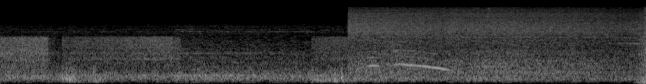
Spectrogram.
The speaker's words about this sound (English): You're listening to Static Line Jumps, paratroopers from the 82nd Airborne in a C-17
